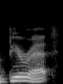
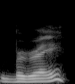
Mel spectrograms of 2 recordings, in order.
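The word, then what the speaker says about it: burette: calibrated in milliliters and that is called a buet or some of my students pronounce it Beret um and its purpose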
